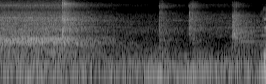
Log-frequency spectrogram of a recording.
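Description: Handheld electric hair dryer blowing on a bathed kitten's wet fur, then switched off about half a second in, its rushing noise dying away. A few faint clicks follow.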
